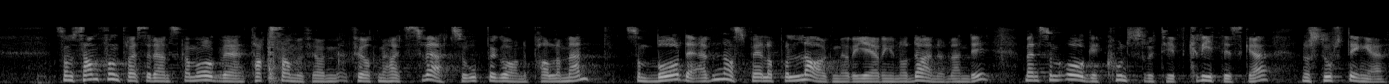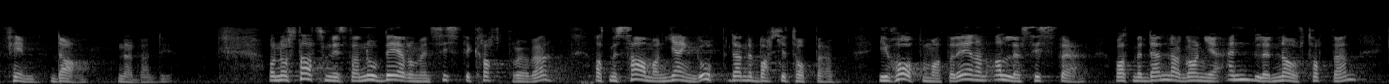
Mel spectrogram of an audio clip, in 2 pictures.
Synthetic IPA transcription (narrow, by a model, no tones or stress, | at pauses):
sɔmsɑmfʉnpʰɾɛsɪd̪ɛnt̪skɑmɛoːɡʋæːt̪ʰɑksɑməfɔɾɑt̪mɛhɑɾæɪt̪sʋæːɾt̪sɔʊpːəɡoːɑnd̪əpʰɑɭɑmɛnt̪ | sɔmboːd̪əɛʋnəɾspeːləpʰɔlɑːɡmɛɾɛjeːɾɪŋənɔd̪ɑːæɳœd̪ʋɛnd̪ɪmɛnsɔmoːɡækʰʊnst̪ɾʉk̚t̪ʰiːft̪kʰɾiːt̪ɪskənɔɾst̪uːɾt̪ɪŋəfɪnːd̪ɑː | nœd̪ʋɛnd̪ɪ | ɔnɔɾst̪ɑːt̪smɪnɪst̪əɾənnuːbeːɾɔmæɪnsɪst̪əkʰɾɑft̪̚pʰɾøːʋəɑt̪mɛsɑːmɑnjɛŋɡʊpːd̪ɛnːəbɑçət̪ʰɔpːən | ɪhoːpɔmɑt̪d̪ɛæɾd̪ɛnɑlːəɾsɪst̪ə | ɔɑt̪mɛd̪ɛnːəɡɔŋəʔɛnd̪lənɑʊɾt̪ʰɔpːən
